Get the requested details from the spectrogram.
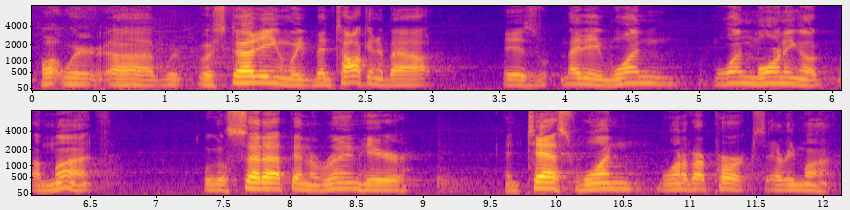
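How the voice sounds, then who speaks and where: In an indoor meeting room, a man gives an informal presentation on radio kits at a club meeting, taking audience questions. He explains conversationally, often repeating words, in a voice on the high side at a measured pace.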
